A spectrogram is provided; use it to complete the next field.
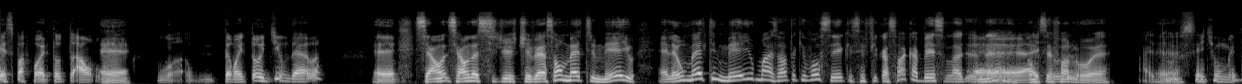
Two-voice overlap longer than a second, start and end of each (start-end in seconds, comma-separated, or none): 9.7-10.8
